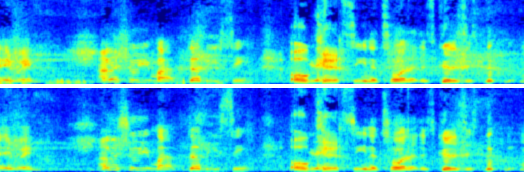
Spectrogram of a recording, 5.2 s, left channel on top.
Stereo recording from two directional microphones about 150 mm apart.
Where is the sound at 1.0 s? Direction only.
30° left (ahead or behind).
